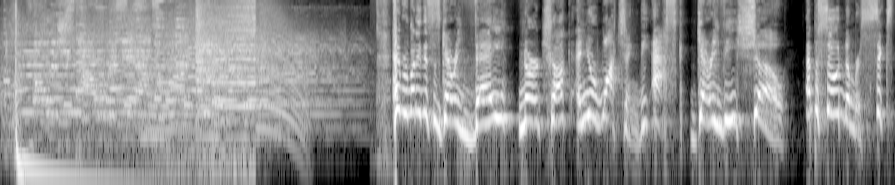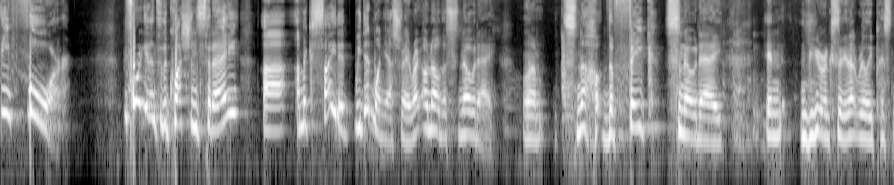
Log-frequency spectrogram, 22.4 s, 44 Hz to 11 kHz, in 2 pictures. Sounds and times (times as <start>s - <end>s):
Speech: 4.9s - 12.1s, 12.7s - 22.3s.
